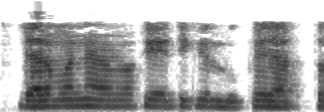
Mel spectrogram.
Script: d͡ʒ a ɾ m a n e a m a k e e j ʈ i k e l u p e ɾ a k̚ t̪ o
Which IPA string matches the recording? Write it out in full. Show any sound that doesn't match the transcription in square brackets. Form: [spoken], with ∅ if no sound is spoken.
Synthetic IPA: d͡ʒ a ɾ m a n e a m a k e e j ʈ i k e l u p e ɾ a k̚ t̪ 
